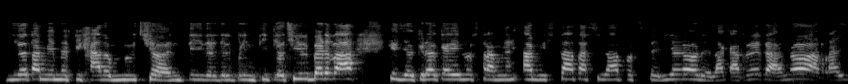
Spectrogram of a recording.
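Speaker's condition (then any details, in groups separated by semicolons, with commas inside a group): Profound bilateral hearing loss, post-meningitis profound bilateral sensorineural hearing loss; speech surprises people given deafness, childhood speech therapy abroad, relies on lip reading and facial gestures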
